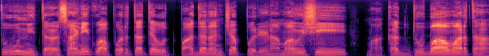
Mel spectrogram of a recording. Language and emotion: Goan Konkani, fearful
